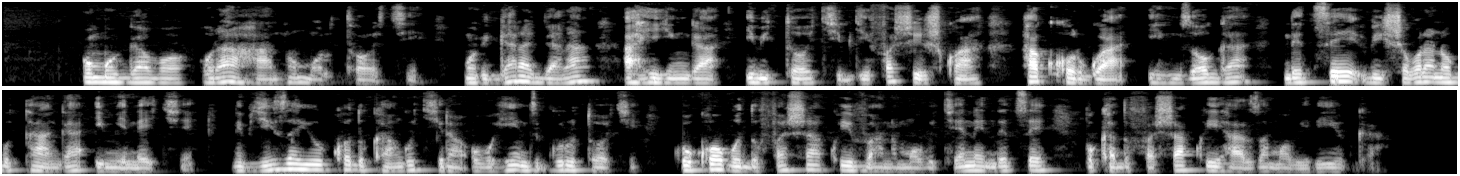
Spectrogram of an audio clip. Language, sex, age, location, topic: Kinyarwanda, male, 25-35, Kigali, agriculture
